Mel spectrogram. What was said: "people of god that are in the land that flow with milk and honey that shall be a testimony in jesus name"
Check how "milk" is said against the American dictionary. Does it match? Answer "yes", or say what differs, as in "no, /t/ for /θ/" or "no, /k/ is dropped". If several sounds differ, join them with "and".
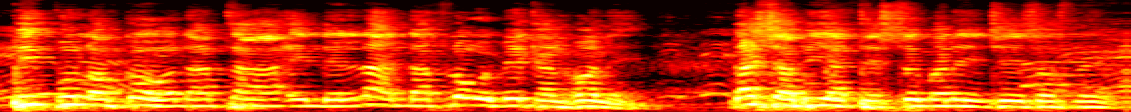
no, /l/ is dropped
